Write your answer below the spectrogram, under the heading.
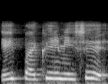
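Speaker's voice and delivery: very high, loud, small put-on woman's voice.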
